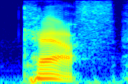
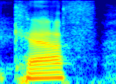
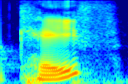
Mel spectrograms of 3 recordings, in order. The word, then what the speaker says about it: calf: all right next is caf c-a-l-f you don't pronounce the l uh it does look like people say caf or cough or cafe who says cafe for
